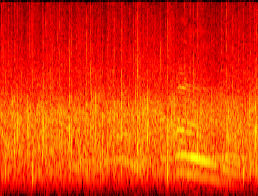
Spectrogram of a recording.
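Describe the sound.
A crowd at the ATO Congress National Convention in Orlando, Florida applauds a guest who shared stories, dense clapping filling the whole stretch at a fairly loud, even level, with a few voices calling out and sliding whoops rising above the claps.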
